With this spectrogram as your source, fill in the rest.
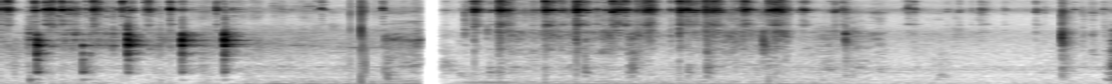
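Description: Metal idli plates clink and clatter as they are handled and oiled for steaming rava idli, a few quick bright taps followed by softer scraping and knocks nearby.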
